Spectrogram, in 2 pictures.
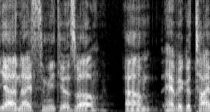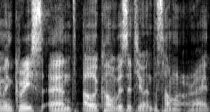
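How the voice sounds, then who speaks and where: Hardly pausing, the speaker uses fairly even intonation and a moderate pace with a German accent over a quiet background. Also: man. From Germany. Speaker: gaming streamer; game streamer. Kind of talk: casual gameplay chat. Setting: online voice chat. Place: home room. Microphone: studio mic.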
